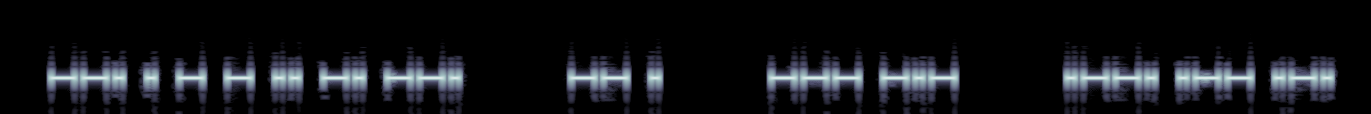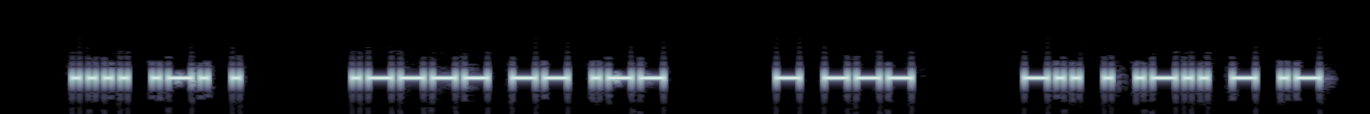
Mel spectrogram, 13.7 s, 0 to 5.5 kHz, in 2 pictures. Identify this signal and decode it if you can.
Morse code, heard as a keyed tone, about 30 wpm, 700 Hz. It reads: GETTING ME OK PWR HRE 1MW TO DELTA
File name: UK MASTER QSOs TRAINING / 30WPM / UK MASTER QSOs 0000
